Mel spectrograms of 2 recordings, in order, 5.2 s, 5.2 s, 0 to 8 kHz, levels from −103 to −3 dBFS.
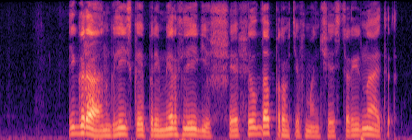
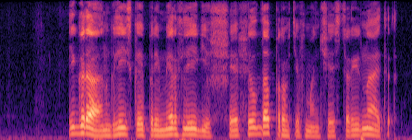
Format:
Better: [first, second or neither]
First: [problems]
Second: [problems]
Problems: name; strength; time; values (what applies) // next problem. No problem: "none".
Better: second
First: background sound (Dog); 11 dB below the speech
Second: none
